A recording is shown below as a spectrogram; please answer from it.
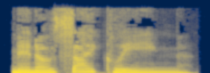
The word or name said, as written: minocycline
